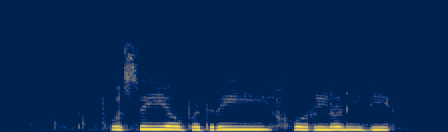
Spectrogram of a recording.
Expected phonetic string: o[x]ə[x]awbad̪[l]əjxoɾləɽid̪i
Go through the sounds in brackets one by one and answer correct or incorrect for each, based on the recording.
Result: incorrect, incorrect, incorrect

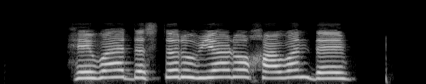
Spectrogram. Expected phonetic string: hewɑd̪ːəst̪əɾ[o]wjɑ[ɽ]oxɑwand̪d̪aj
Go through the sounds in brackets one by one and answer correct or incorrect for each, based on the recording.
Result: correct, correct

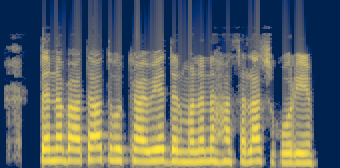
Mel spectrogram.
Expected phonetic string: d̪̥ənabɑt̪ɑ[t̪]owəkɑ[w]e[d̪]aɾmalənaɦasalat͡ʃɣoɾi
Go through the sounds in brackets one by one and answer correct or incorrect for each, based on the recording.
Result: correct, correct, correct

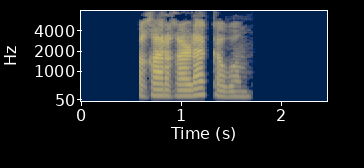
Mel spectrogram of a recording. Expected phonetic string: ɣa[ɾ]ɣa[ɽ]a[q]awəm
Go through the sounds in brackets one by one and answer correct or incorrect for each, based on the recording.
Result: correct, correct, incorrect

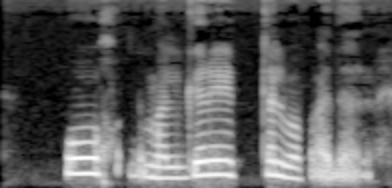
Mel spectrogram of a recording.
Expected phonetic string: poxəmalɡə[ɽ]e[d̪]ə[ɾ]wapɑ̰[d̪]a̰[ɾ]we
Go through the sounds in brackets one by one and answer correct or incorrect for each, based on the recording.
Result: incorrect, incorrect, incorrect, correct, correct

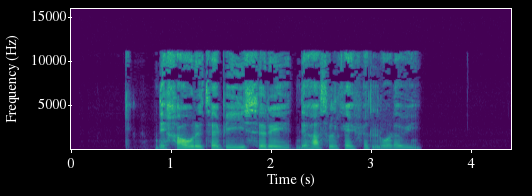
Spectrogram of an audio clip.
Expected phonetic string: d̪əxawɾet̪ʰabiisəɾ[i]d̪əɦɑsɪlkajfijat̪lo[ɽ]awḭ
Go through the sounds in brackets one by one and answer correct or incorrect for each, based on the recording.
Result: incorrect, correct

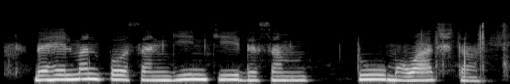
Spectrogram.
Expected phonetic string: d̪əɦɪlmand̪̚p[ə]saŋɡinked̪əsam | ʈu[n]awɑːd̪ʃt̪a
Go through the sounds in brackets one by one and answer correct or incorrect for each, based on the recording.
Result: correct, incorrect

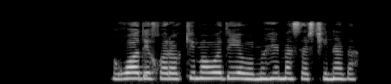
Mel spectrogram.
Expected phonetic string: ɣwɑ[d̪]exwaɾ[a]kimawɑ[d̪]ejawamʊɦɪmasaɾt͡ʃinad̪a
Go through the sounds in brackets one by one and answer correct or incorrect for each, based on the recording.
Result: correct, incorrect, correct

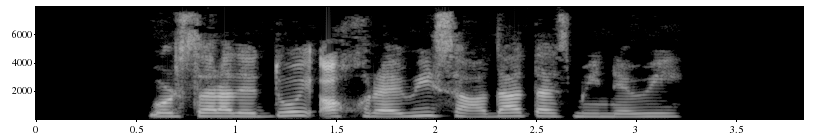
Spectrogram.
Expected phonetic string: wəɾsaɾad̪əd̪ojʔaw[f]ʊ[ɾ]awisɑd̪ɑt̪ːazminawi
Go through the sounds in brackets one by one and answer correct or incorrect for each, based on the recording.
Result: incorrect, correct

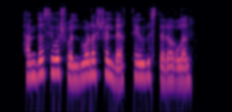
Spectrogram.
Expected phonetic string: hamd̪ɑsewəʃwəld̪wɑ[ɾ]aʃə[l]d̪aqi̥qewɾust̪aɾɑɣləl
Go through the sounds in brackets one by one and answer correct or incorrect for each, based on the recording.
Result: incorrect, correct

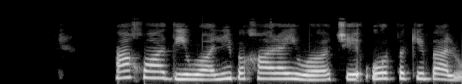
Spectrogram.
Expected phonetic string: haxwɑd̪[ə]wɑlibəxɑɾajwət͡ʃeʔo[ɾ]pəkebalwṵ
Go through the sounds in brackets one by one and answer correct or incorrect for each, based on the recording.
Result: correct, correct

